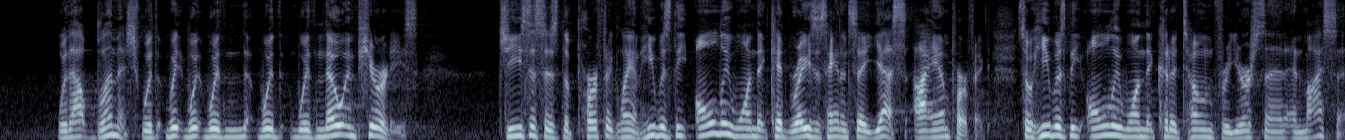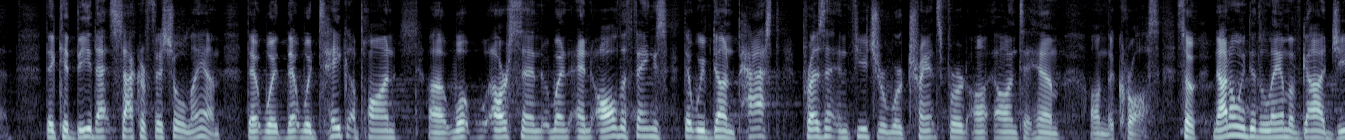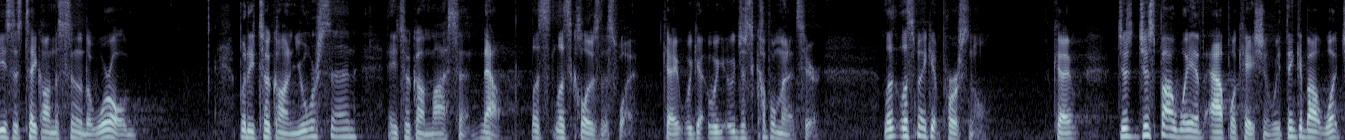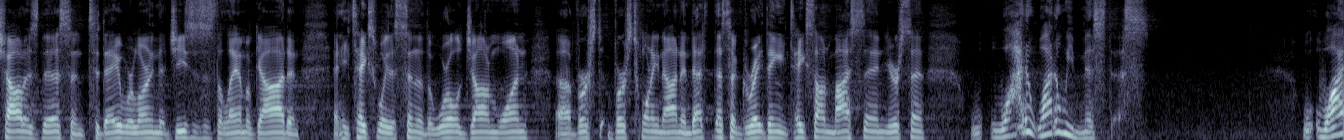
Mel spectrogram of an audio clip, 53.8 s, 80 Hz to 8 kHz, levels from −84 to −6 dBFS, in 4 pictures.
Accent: American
